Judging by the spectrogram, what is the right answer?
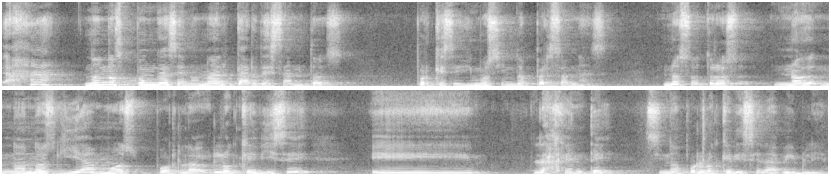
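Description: A man's high-pitched, lively voice at a fairly slow pace, with audible room echo and noticeable background noise. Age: 30s. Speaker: podcast co-host. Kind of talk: casual chat.

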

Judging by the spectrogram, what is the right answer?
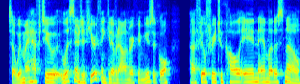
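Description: A man with a Midwestern American accent talks at a fairly quick clip, his pitch varying in an ordinary way. Background noise is noticeable. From Indiana, US Midwest. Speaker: podcast host. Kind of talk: casual chat.

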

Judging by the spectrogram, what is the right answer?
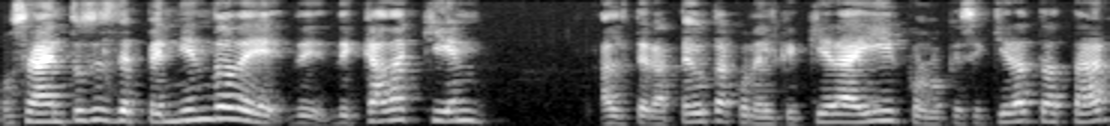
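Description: A woman with lively intonation at a fairly quick pace. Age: 30s. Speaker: alternative therapist. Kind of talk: casual chat.

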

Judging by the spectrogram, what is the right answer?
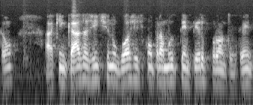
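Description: A man's medium-pitched voice at a very fast pace. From Brazil, Niterói (Rio de Janeiro). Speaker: immigrant video creator. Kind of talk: casual chat.

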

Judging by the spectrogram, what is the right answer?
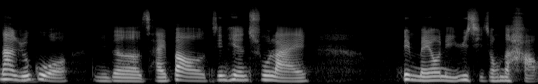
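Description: A woman with a Taiwanese accent, fairly low-pitched with ordinary pitch variation, at a fairly slow pace on a very clean recording with a silent background. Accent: Taiwanese-accented Mandarin. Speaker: accountant. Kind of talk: casual interview chat. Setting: podcast interview.

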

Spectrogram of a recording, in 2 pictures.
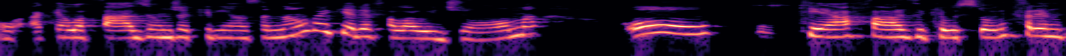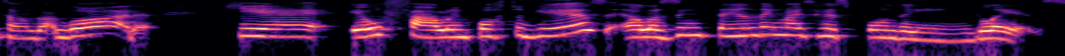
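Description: This woman speaks at a high pitch with ordinary pitch variation. Her pace is moderate. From Brazil, Belo Horizonte (Minas Gerais). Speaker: children's book author and publisher. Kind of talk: interview.

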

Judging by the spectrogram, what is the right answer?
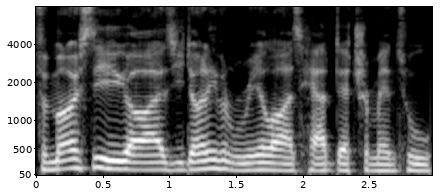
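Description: A man with an Australian accent at a fairly quick pace, ordinary pitch variation, very clean recording with a silent background. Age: 20s. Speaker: podcast host. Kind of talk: motivational monologue.

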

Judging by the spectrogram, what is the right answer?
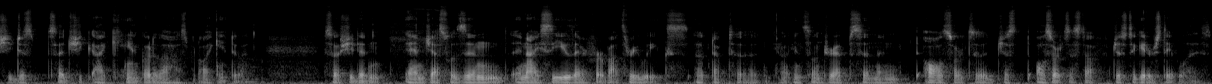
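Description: A man with a Midwestern US accent speaks at a fairly quick pace with a very deep, low pitch and a somewhat breathy voice. His intonation is monotone and flat, and audible room echo surrounds him. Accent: US Midwest. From Toledo, Ohio. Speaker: storyteller sharing faith journey. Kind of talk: testimony.

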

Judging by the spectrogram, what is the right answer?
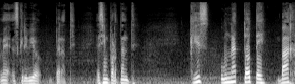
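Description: A man of medium pitch speaks at a very slow pace, leaving long, frequent pauses. His intonation is lively. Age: 30s. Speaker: history commentator. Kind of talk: casual chat. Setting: live radio studio.

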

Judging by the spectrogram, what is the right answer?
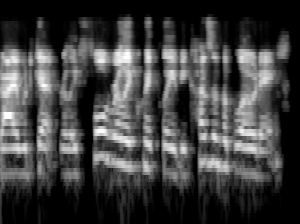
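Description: This is a woman with an American accent and a normal speaking voice. Her pitch is medium, and the background is quiet. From US, South Jersey. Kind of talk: interview, personal illness story.

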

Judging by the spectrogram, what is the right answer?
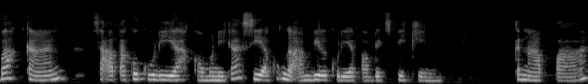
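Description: A somewhat breathy woman at a fairly slow pace. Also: medium pitch for a woman, ordinary pitch variation. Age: 40s. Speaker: life coach. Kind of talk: workshop talk.

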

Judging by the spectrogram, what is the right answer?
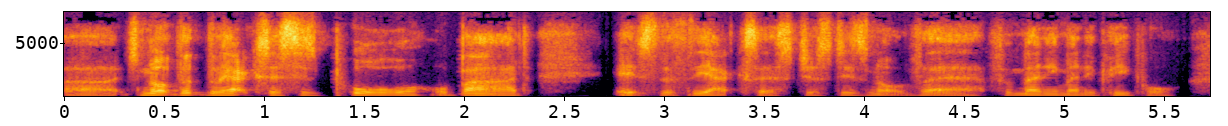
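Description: Somewhat breathy voice in an English accent, fairly quick pace, ordinary pitch variation, dry and close with no echo. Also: man, medium pitch for a man. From England. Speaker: anti-slavery charity worker. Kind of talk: interview.

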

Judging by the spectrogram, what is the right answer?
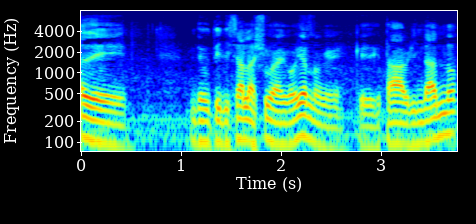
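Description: The speaker has a Uruguayan accent. Noticeable noise runs in the background. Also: man. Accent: Uruguayan Rioplatense Spanish. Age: 30s. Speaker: unemployed market porter. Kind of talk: personal testimony interview. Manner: halting, with repetitions and fillers.

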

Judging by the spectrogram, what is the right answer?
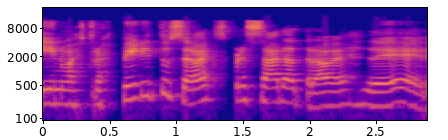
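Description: Here a woman speaks at a medium pitch and a fairly slow pace. The background is quiet. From Venezuela. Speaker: podcast host, astrology and wellness. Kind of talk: casual interview chat. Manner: animated.

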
